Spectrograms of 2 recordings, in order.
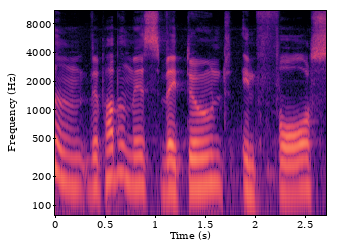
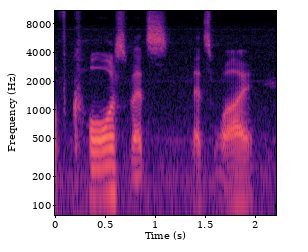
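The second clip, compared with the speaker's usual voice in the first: sarcastic, sincere on the surface, earnest-sounding; 6 semitones lower than usual. Replying to an explanation about the main character: sarcastic mock sincerity. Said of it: "the most sincere, sincere, uh, tone".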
